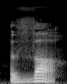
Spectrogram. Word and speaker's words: vas: Tu vas, final S doesn't exist. Tu vas, tu vas, okay?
